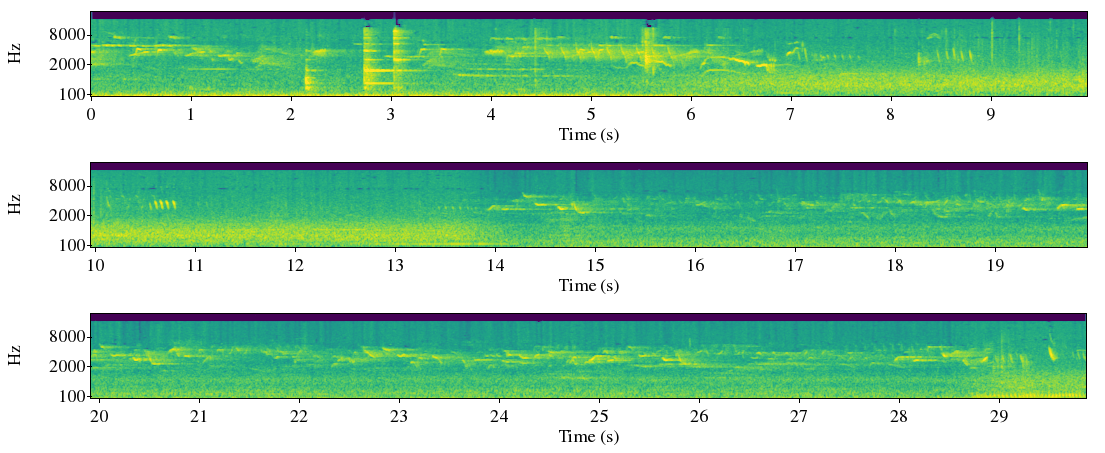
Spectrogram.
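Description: Eggshells clinking against the rim of a glass bowl as eggs are cracked, a few sharp ringing taps in the first few seconds. Then, from about halfway through, many short high bird chirps in the background.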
